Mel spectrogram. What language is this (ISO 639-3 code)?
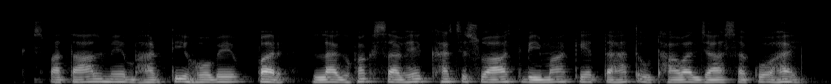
mag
